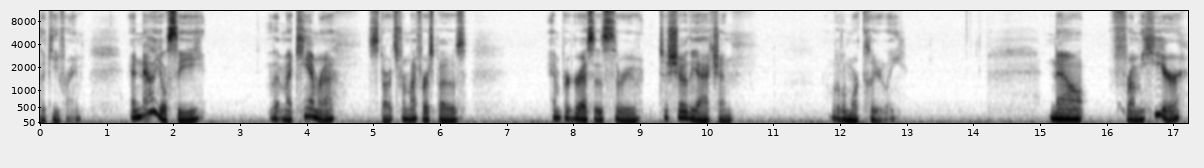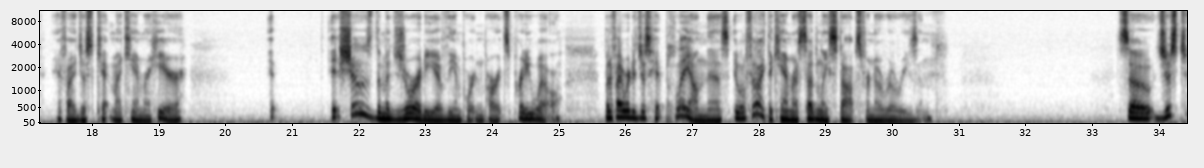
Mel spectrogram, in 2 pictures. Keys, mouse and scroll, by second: 1.1 click, 17.3 click, 28.2 click, 34.0 click.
